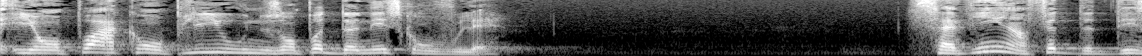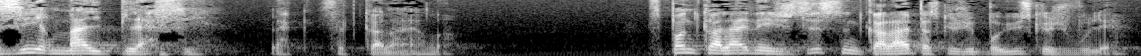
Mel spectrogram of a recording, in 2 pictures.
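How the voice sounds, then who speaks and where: A man preaching a sermon with a Québécois French accent, emphatic and animated, repeating phrases and addressing the congregation directly. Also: a little high, moderate pace, long pauses. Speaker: pastor.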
